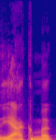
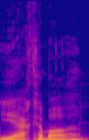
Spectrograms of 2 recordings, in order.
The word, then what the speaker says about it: Yakima: I believe most people pronounce it Yakima.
